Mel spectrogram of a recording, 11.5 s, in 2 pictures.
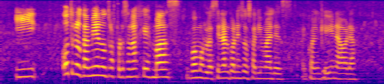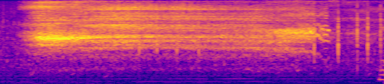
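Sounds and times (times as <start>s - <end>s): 
speech: 0.2s - 5.5s
owl call: 6.0s - 11.5s.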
